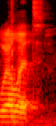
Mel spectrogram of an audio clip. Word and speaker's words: Willett: I'm glad you learned to say his name right after 4 years. You said Danny Willett.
